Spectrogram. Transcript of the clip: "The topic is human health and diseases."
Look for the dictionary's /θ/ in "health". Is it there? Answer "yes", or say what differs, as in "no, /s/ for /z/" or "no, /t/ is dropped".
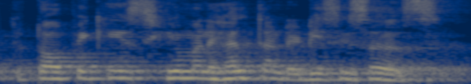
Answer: no, /t/ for /θ/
